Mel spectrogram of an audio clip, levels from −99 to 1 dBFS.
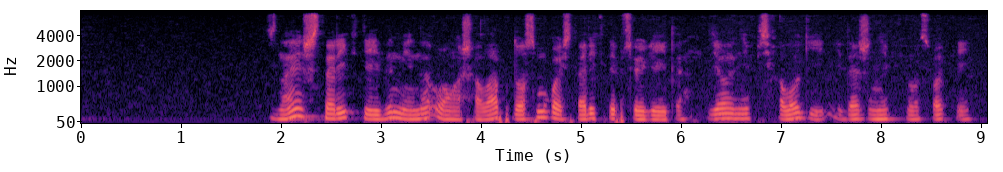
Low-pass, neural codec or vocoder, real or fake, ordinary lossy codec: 7.2 kHz; none; real; none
